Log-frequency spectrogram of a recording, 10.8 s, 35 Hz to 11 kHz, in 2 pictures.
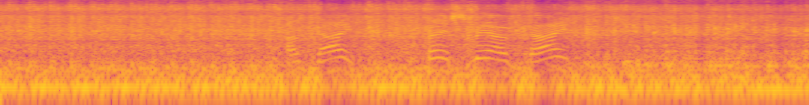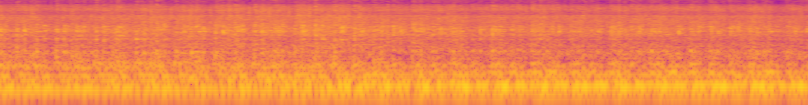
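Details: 1932 Ford sedan petrol engine idling after a fix for a problem on the way home, with roughly a litre refilled, started to check for leaks: low, steady, even burble with no stumbles; healthy idle.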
